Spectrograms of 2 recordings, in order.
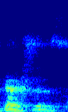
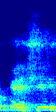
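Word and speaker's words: cache: اور یہ جو کیش میموری ہے، اچھا کچھ لوگ اس کو کیشے بھی کہتے ہیں، تو ویسے اس کی اسپیلنگ اس طرح سے بٹ it's pronounced as کیش. جو کیش ہوتا ہے نا سیٹل والا کیش، اٹس ناٹ کیشے، اٹس کیش memory.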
